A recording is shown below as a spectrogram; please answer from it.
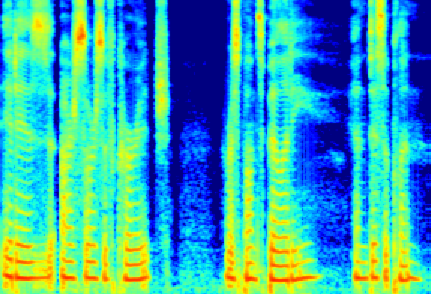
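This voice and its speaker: A woman teaching yoga nidra, guiding a meditation in measured, deliberate phrases with long pauses between them. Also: on the low side, little pitch movement, creaky, warm tone, no room sound, studio quality. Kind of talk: guided meditation, slow instructional narration.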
